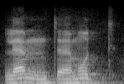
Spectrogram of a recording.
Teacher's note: സാക്കിനത മീം ഇൽഹാർ ഷഫവി മണിക്കാതെ വെളിവാക്കുക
